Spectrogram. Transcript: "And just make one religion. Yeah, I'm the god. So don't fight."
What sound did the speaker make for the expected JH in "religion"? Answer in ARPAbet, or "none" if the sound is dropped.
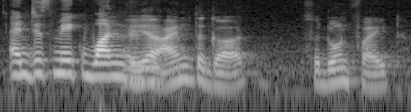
none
